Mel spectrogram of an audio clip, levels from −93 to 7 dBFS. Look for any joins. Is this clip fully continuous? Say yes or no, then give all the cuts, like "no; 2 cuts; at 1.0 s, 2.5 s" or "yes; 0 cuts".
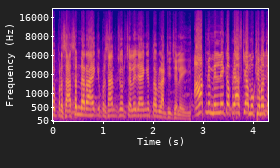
no; 1 cut; at 2.8 s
